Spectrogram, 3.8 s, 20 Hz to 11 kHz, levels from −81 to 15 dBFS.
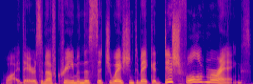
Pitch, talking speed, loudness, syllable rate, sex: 245 Hz, 205 wpm, -17 LUFS, 5.5 syllables/s, female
